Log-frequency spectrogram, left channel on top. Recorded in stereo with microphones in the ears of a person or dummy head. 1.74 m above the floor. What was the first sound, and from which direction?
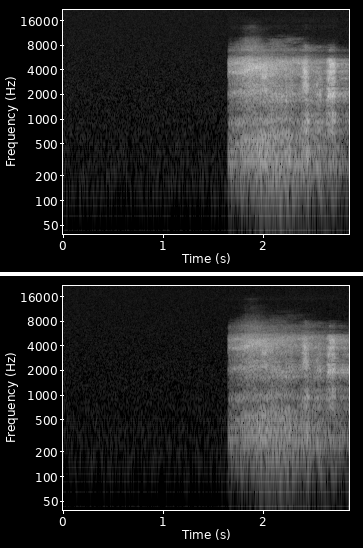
Laughter, 15° left (ahead or behind).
